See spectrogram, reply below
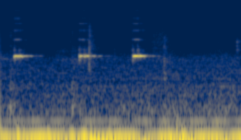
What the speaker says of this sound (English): I need to go to the microwave because I have to melt what's in there.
